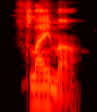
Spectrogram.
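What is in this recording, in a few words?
"flamer", Australian English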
